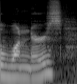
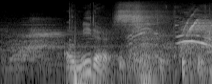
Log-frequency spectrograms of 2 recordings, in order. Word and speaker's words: Oneders: It's about this band called The Wonders, and at first they spell it with an O-N-E. The Oneders. That's The Wonders. D-E-R-S, but everybody pronounces it the Oneders, so eventually in the movie they just change it to the standard W-O-N-D-E-R-S. It doesn't work.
